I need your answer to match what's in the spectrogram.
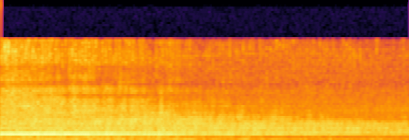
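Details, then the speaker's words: Natural-gas Generac generator in exercise mode with no load: a steady, even drone at constant speed with no hunting and sounding perfect; under load it nearly dies, which the owner suspects is from low fuel pressure. "if you exercise the engine it sounds perfect so I'm going to start it up so you can hear how it runs uh in exercise mode without a load"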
